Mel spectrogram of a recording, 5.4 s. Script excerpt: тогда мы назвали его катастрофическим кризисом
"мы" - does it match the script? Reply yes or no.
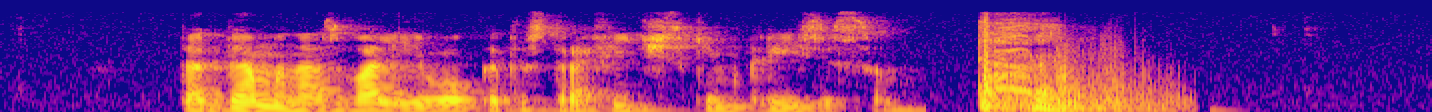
yes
